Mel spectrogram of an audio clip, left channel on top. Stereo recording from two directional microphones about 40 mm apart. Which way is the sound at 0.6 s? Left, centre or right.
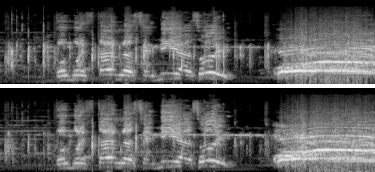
Right.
